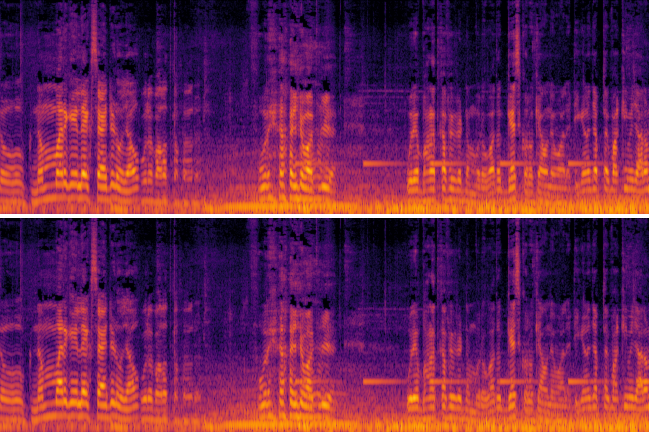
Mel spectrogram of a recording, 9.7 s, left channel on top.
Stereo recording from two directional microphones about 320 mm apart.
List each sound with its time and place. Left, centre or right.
0.0 s speech: centre
3.9 s speech: centre
6.1 s speech: centre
